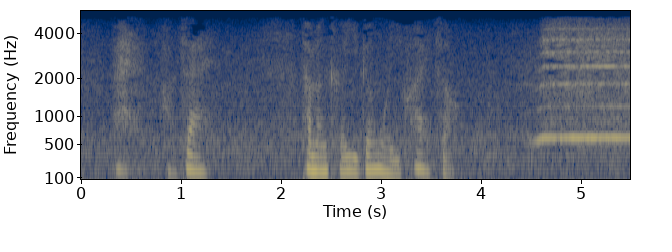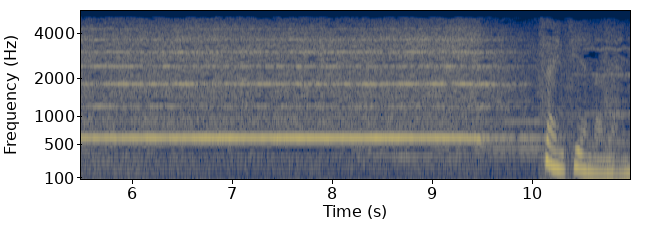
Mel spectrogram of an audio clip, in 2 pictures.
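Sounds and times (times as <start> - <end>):
moving train rumbling: 0.0 - 10.9
speech: 1.0 - 1.4, 2.2 - 3.8, 10.1 - 10.9
train steam whistle blast: 4.5 - 10.2.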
